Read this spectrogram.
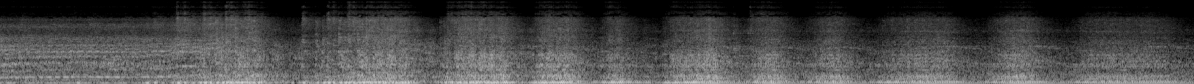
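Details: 8V71 Detroit two-stroke diesel pulled from a bus for a John Deere 5020, first start in the shop with about 11 below outside after bleeding injectors, rack worked by hand: revs surge up and down about every 1.5 seconds; runs sound, 50 psi oil pressure.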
